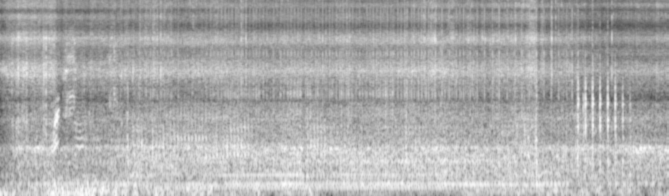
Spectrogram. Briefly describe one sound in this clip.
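Water rushes and splashes against a boat's hull.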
